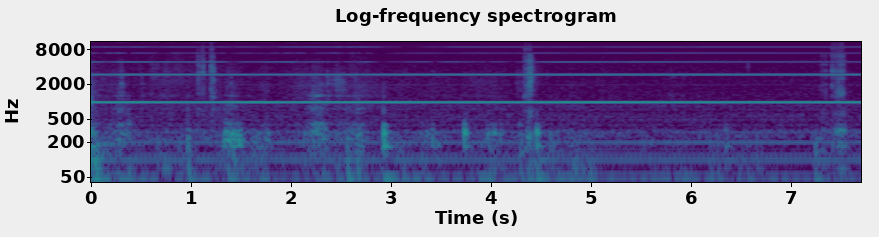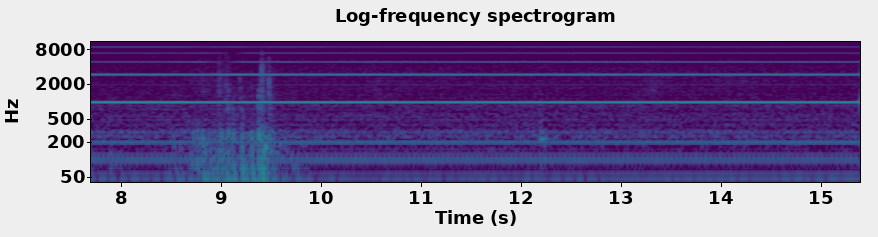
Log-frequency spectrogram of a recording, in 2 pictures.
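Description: A steady 1 kHz audio test tone from the test equipment, used as the modulating signal while the CB's FM transmit deviation is set. A few faint clicks from handling the equipment fall over it.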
